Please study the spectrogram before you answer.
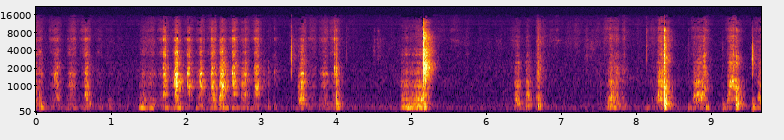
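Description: A wooden stylus held in the fingers scratches the black wax coating of a flat scratch-art page over gold or colored paper, lying flat in a book, working at its lower edge while the other hand steadies the page. Quiet, dry, raspy scratching comes in short, irregular bursts and clusters separated by silent pauses, with a bright gritty texture and a louder stroke near the middle.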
